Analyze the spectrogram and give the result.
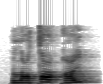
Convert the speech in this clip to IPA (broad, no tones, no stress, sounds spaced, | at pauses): l ɛ tˤ i q i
